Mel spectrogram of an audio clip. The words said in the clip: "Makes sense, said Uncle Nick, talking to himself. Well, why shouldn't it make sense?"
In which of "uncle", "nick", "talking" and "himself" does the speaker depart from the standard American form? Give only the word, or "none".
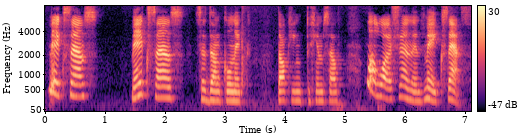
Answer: none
